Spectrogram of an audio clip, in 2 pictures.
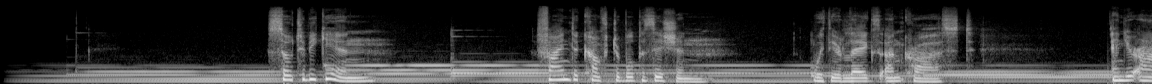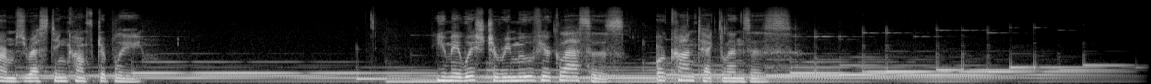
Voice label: Sensory Relaxation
